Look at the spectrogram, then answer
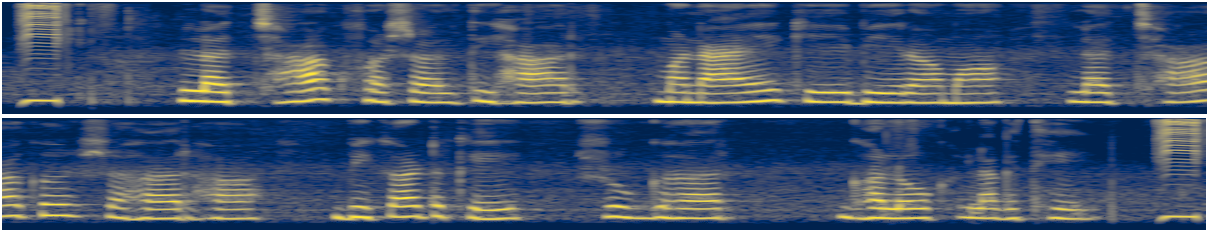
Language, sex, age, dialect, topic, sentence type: Chhattisgarhi, female, 25-30, Western/Budati/Khatahi, agriculture, statement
